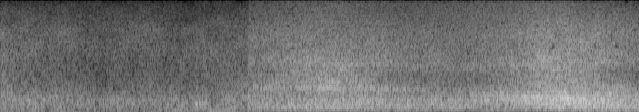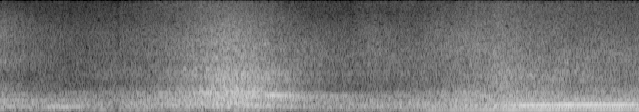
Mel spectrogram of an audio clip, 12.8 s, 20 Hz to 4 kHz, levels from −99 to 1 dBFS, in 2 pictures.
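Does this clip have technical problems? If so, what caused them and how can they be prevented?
Yes. Sound dropped by the voice detector occurs from 0 to 1.94 s, 2.06 to 2.48 s and 7.52 to 7.58 s, where the sound gives way to steady comfort noise. The likely cause is the sender's detector treating these sounds as background and pausing transmission. Turning off voice activity detection at the sender prevents this.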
